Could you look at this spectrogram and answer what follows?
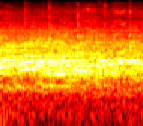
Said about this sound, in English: He's got the Lebanon fans clapping their hands. Student section all in white to my left standing.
